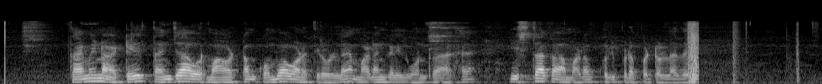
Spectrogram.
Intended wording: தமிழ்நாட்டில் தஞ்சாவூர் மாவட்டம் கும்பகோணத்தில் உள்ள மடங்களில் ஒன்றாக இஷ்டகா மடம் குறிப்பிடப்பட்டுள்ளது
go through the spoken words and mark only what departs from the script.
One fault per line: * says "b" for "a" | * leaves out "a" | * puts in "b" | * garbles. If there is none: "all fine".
all fine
